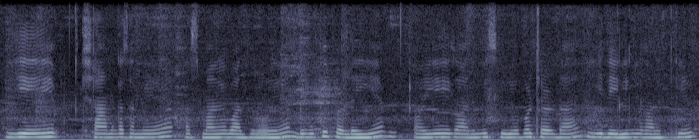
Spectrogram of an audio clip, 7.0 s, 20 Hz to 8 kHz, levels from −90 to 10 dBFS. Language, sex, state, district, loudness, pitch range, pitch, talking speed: Hindi, female, Uttar Pradesh, Muzaffarnagar, -29 LUFS, 195-215 Hz, 205 Hz, 265 wpm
